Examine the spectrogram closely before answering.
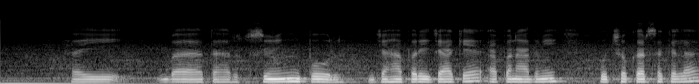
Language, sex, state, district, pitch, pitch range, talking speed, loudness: Hindi, male, Bihar, Gopalganj, 120 Hz, 115-125 Hz, 105 wpm, -16 LUFS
